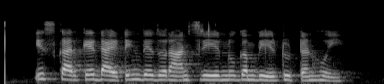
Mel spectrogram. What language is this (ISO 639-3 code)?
pan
